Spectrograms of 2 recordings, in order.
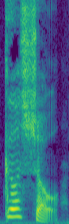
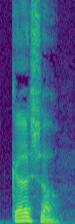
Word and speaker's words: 歌手: So let's say 歌手, that means singer. – 歌手. – 歌手, you are a singer.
